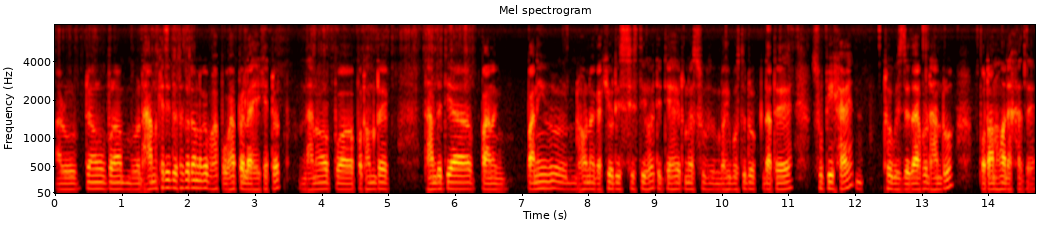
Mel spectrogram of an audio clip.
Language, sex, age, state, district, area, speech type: Assamese, male, 30-45, Assam, Dhemaji, rural, spontaneous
